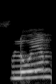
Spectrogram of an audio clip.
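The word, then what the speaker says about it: phloem: तो हम याद रखेंगे एफ से फूड है और हम इसको प्रोनाउंस भी फ्लोएम को जो है वो फ से करते हैं।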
